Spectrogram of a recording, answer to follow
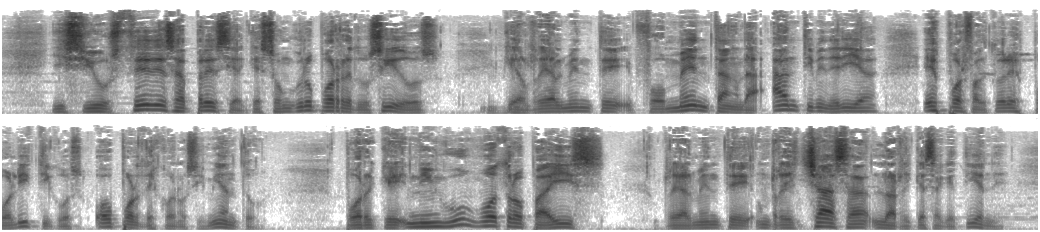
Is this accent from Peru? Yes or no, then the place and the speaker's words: yes; Peru; somos todos los peruanos, la sociedad civil.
